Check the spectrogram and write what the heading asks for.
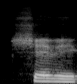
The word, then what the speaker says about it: Chevy: And make sure when you say Chevy, just hold that E. Chevy. Chevy. Chevy convertible. First syllable is more Chevy convertible. Sha. So it's not she, it's more sha.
